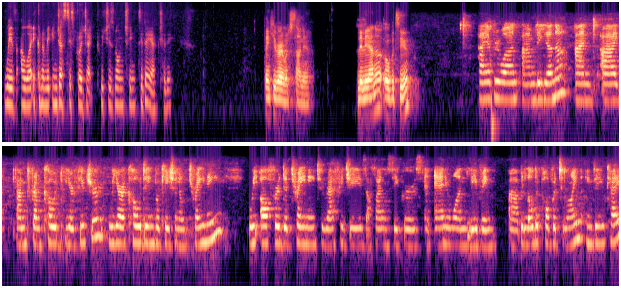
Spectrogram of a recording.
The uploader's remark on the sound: Sona Circle Virtual Event 2021.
